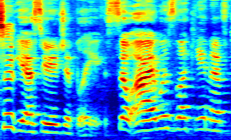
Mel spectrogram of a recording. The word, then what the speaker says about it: Studio Ghibli: Is that how you pronounce it? Yeah, Studio Ghibli.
